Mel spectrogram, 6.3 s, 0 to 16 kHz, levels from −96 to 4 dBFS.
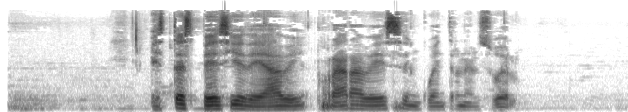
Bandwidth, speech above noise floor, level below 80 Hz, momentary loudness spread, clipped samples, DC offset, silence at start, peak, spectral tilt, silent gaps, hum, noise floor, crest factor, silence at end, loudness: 11.5 kHz; 51 dB; -60 dBFS; 20 LU; under 0.1%; under 0.1%; 1.35 s; 0 dBFS; -2 dB/octave; none; none; -69 dBFS; 20 dB; 1.2 s; -15 LUFS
